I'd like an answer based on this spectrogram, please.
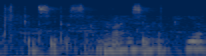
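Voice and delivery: whispered aside pointing at the page; soft whispered aside. Real, not acted. Aside to child while reading.

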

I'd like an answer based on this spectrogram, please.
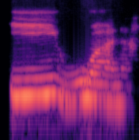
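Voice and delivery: "Iguana" read slowly, both parts drawn out; sounding out. Shown as a demonstration. Teacher reading along with children, "Iguana" slowly stretched. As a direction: stretch "Iguana" for beginning readers. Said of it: "¿Me ayudan a leer?".

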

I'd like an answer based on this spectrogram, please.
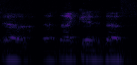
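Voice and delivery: soft, sheepish mumble; ashamed mumble. Retold or imitated. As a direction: admit it quietly, ashamed. Ashamed admission.

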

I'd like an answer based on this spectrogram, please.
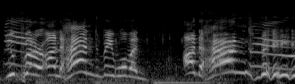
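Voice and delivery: loud, high melodramatic protest; mock-outraged shouting. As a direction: holler as if grabbed, hamming it up. Mock struggle with game character.

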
